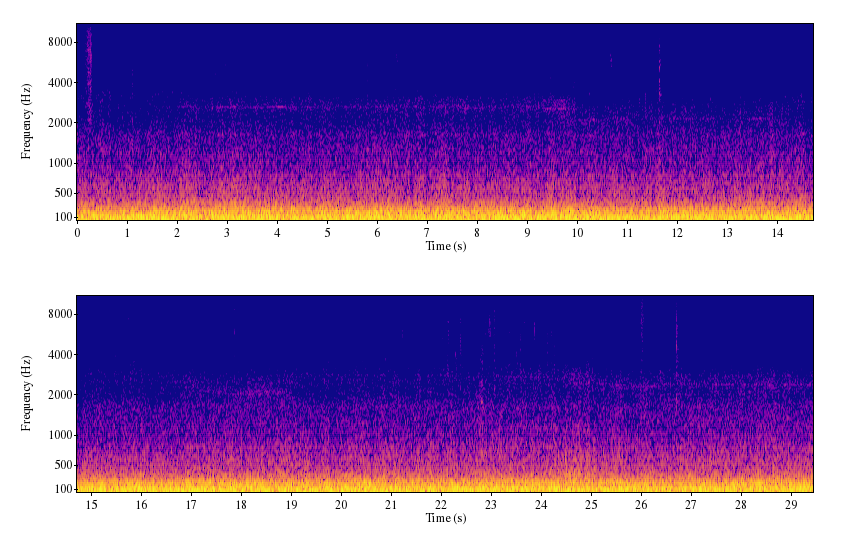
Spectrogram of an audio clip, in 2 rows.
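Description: Steady low rumble inside a 16-car JR West N700 Series Shinkansen passenger car running along the line, heard from a seat in the cabin. A few faint clicks come through about 26 seconds in.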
